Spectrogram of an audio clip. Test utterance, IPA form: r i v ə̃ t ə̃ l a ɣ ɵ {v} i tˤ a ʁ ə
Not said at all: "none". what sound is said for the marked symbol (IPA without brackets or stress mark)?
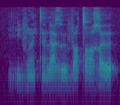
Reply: v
